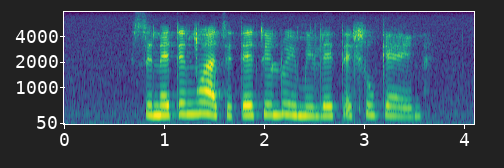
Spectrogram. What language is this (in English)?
Swati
